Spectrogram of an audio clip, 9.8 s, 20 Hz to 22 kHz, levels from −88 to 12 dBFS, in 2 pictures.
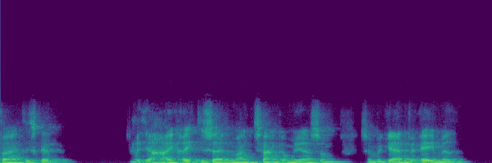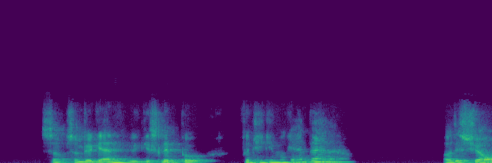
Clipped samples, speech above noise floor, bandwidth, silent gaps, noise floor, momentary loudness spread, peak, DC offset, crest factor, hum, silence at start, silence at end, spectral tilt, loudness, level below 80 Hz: under 0.1%; 65 dB; 7.6 kHz; none; -80 dBFS; 12 LU; -2 dBFS; under 0.1%; 14 dB; none; 0 s; 0 s; -7.5 dB/octave; -17 LUFS; -60 dBFS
